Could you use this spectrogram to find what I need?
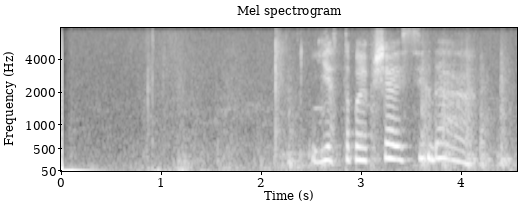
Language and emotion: Russian, positive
